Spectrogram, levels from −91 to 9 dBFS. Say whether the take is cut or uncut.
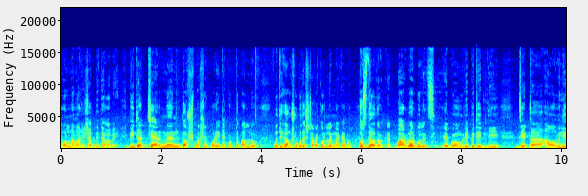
cut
